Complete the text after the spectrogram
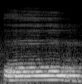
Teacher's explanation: ओम शब्द जो है आपका जो है 3 गुना समय लेता है। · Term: प्लुत स्वर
